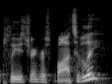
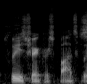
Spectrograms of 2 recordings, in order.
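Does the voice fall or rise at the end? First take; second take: rise; fall. First: It sounds like a question, rising at the end. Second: It sounds like a statement, falling at the end. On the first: It sounds uncertain. The speaker calls it wrong. "I said it as though it was a question" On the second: It is a plain statement. The speaker calls it right. "Stated as fact"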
